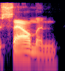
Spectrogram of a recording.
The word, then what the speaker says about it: salmon: and I we know salmon the L is not pronounced but we don't like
